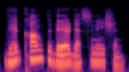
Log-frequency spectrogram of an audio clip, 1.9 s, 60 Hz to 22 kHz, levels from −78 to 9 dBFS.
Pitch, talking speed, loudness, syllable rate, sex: 140 Hz, 185 wpm, -19 LUFS, 5.0 syllables/s, male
